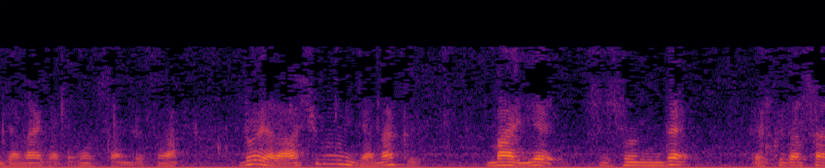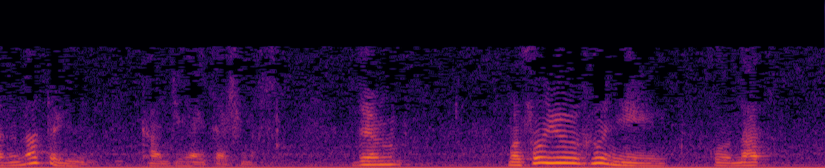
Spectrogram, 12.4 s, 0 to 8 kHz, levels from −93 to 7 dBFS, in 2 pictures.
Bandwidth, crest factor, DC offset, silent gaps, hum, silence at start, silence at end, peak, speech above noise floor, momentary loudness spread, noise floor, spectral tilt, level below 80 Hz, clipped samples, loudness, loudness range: 6 kHz; 18 dB; 1%; none; none; 0 s; 0 s; -12 dBFS; 19 dB; 22 LU; -50 dBFS; -9 dB/octave; -54 dBFS; under 0.1%; -32 LUFS; 5 LU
